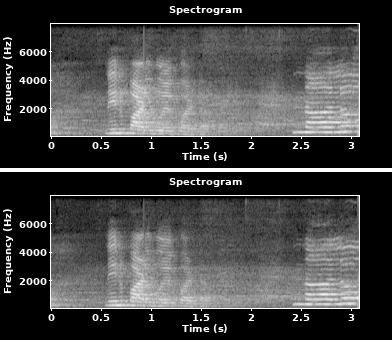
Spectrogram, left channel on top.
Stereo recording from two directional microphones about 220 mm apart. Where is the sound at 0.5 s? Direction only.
15° right (ahead or behind).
